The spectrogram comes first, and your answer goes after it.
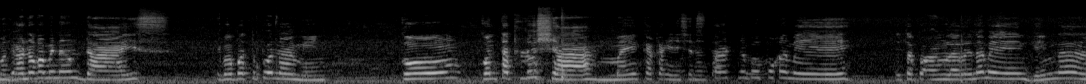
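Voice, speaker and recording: A woman's high-pitched voice at a fairly slow pace, with fairly even intonation over light background noise. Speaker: vlogger host. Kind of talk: casual vlog chat, game hosting. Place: home room. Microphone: camera far.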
